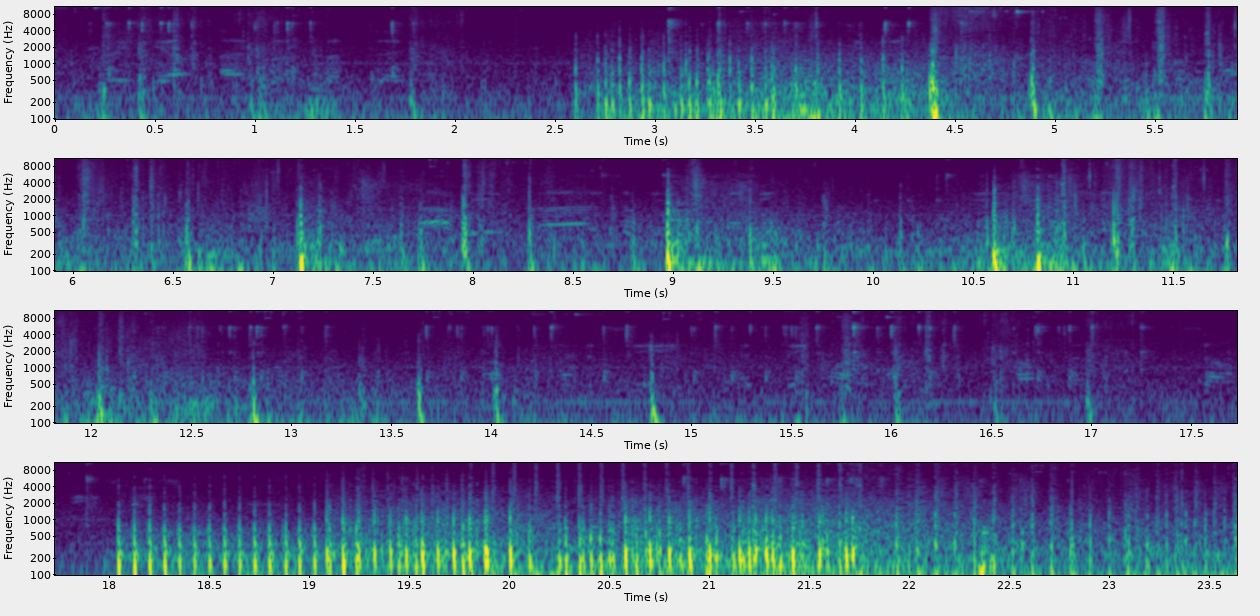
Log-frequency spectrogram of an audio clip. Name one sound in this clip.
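Footsteps run quickly over rough ground and concrete.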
